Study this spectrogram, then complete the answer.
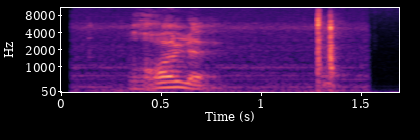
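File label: "rolle", German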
